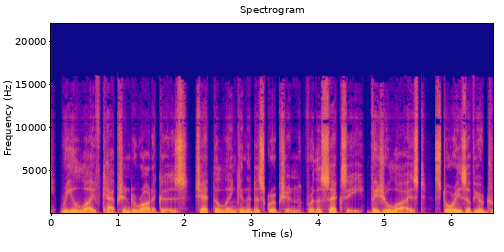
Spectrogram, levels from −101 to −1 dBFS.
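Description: Nothing technical goes wrong anywhere in this speech recording, so there's no fault to point to at any moment.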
